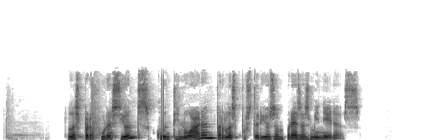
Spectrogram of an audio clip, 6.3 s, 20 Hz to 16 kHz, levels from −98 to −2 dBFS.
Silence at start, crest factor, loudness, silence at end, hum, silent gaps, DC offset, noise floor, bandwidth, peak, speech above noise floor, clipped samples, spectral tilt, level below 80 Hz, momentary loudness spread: 1.05 s; 18 dB; -20 LUFS; 0.95 s; none; none; under 0.1%; -60 dBFS; 8.2 kHz; -4 dBFS; 40 dB; under 0.1%; -4.5 dB/octave; -62 dBFS; 10 LU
